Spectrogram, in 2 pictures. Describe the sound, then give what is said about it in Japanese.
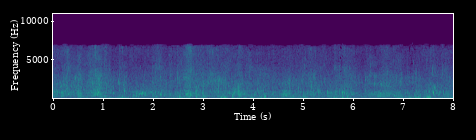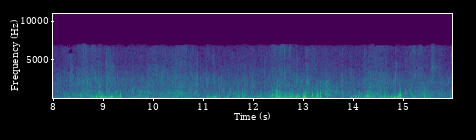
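Kayak paddle strokes, paddled hurriedly at sea to get past the next wave, splash through seawater in a steady, repeating rhythm, louder in the second half, with continuous wind buffeting the microphone throughout and no voices. “パドルが水を、海水をかぐ、漕ぐ音、聞こえますかね。”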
